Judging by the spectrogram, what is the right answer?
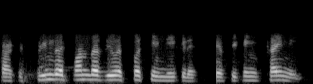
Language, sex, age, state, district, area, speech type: Gujarati, female, 45-60, Gujarat, Morbi, urban, conversation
